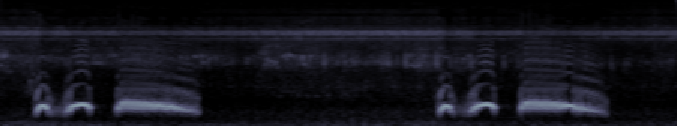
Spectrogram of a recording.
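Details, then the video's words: Decoy spotted dove calling to lure wild doves, two clear phrases close together, each two quick hooked coos leading into a longer smooth croo, loud over a quiet background. "เสียงนกเขาใหญ่ นกต่อ"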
